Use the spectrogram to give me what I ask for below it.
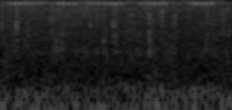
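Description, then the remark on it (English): A fire crackling softly, a steady low hiss with faint, scattered pops and snaps at an uneven rhythm. It is quiet throughout, with no voices. “Might hear an owl in the distance. Fire crackling.”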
